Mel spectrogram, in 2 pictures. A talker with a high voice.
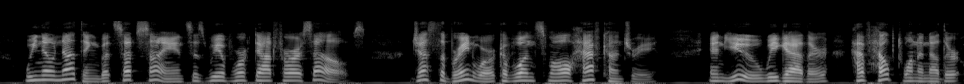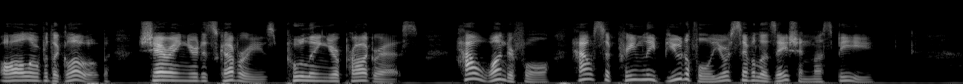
No: medium, 170 Hz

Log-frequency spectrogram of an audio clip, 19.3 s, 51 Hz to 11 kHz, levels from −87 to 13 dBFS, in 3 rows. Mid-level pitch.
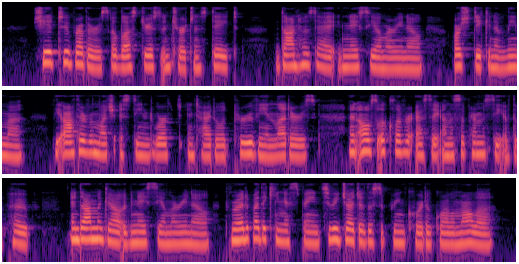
Yes: medium, 175 Hz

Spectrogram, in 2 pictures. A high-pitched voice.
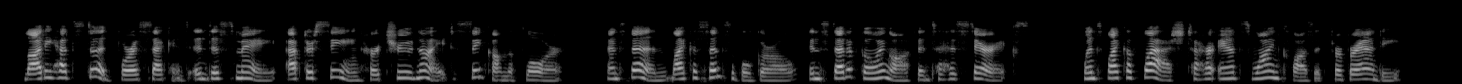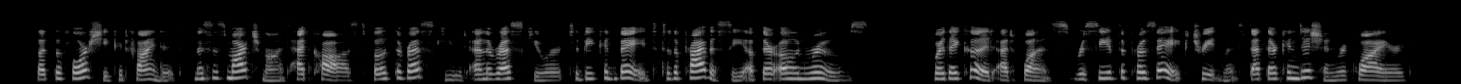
Yes: very high, 255 Hz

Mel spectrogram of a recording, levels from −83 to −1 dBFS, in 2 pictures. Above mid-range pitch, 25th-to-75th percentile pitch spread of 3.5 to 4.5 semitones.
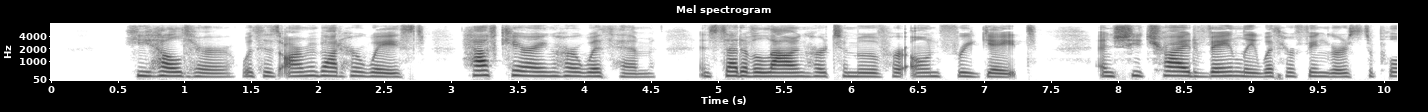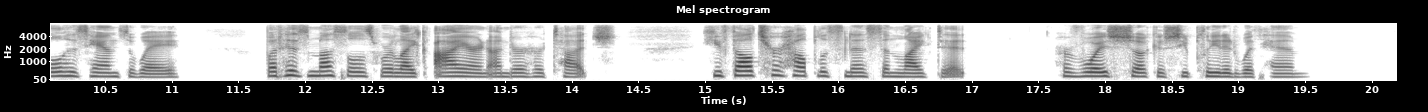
No: high, 205 Hz; narrow, 2.6 semitones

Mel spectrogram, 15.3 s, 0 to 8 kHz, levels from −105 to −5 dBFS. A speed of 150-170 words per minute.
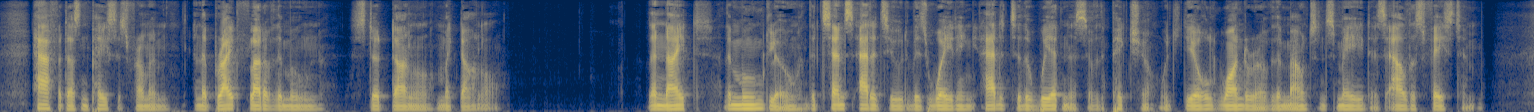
No: average, 180 wpm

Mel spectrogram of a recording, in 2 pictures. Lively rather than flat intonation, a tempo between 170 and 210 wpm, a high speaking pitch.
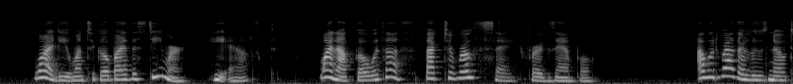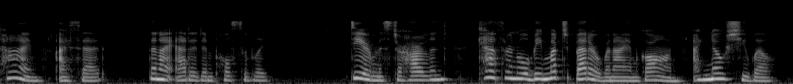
Yes: wide, 6.6 semitones; average, 185 wpm; high, 205 Hz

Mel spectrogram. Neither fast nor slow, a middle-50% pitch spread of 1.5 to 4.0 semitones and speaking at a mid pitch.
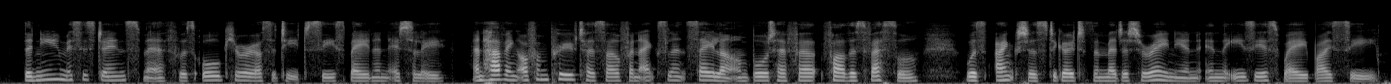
Yes: average, 170 wpm; average, 2.9 semitones; medium, 175 Hz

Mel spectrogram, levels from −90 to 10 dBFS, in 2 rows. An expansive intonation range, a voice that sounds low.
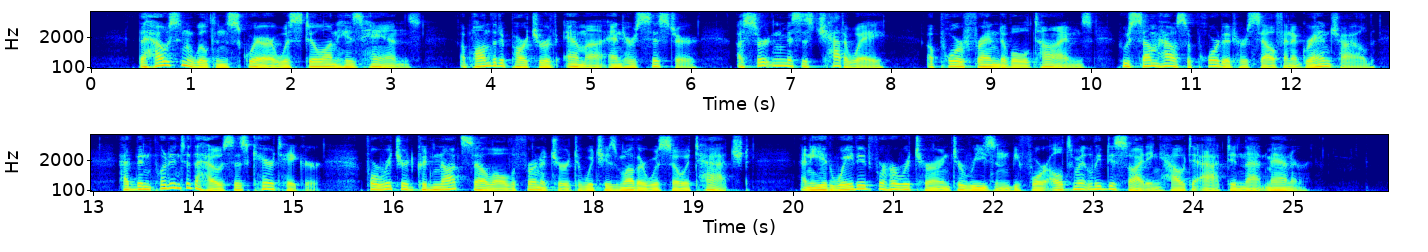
Yes: wide, 6.7 semitones; low, 115 Hz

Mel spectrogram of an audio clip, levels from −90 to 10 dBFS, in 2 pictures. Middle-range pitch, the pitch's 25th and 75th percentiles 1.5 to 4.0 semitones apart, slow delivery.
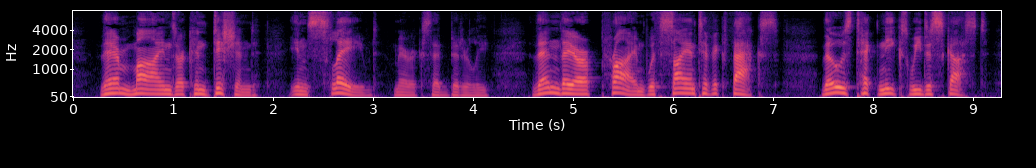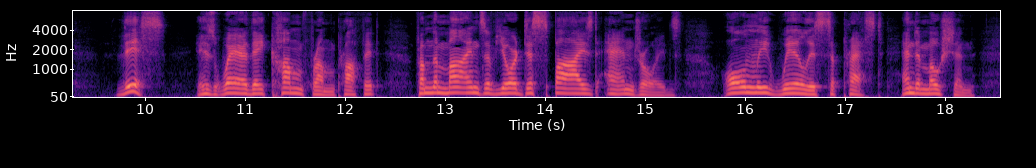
No: medium, 150 Hz; average, 4.6 semitones; slow, 125 wpm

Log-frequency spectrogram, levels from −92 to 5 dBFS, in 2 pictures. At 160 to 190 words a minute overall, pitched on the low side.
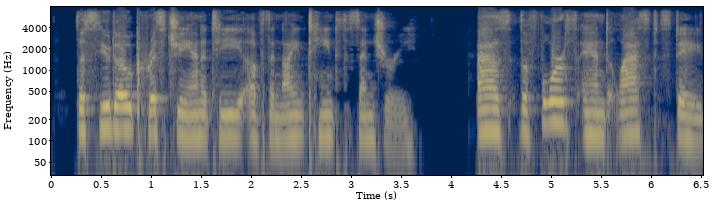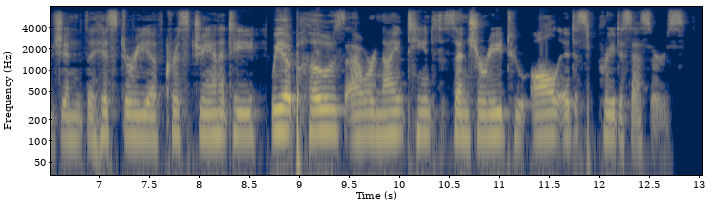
No: average, 140 wpm; low, 125 Hz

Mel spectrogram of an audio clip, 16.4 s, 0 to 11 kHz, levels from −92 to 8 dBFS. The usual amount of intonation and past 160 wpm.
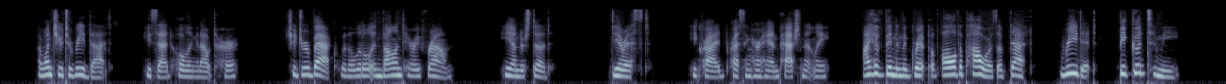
Yes: average, 3.7 semitones; average, 175 wpm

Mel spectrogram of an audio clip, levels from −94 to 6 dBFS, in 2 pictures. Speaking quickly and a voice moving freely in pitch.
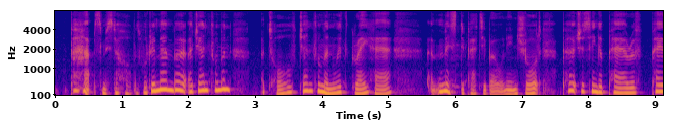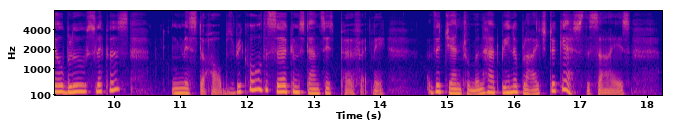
No: average, 140 wpm; wide, 6.2 semitones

